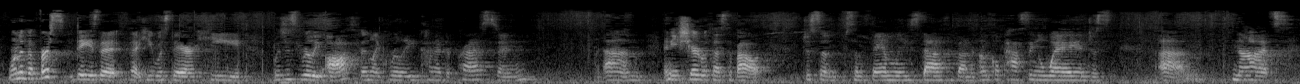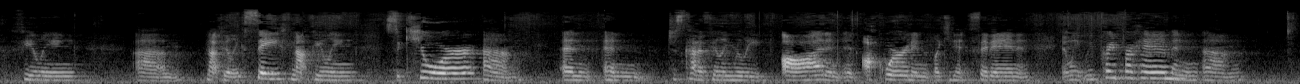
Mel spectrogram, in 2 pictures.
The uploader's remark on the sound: This podcast was recorded at the 2014 VJN Conference: Kingdom Justice, Vineyard Values.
